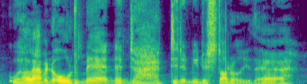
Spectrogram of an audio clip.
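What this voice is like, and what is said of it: Put-on old man voice. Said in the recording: “old man voice”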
